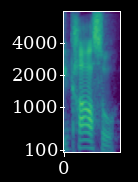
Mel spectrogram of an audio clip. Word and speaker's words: Castle: I tell you why because Ste Castle is how it's pronounced in in America and for some reason in Victoria here in Australia my state where I live we say castle the other states I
